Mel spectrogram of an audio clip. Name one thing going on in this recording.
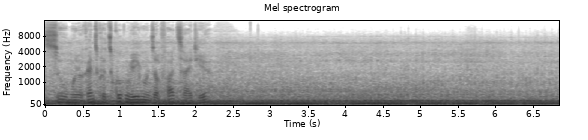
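A truck engine drones steadily at a low pitch.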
